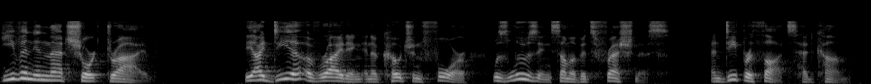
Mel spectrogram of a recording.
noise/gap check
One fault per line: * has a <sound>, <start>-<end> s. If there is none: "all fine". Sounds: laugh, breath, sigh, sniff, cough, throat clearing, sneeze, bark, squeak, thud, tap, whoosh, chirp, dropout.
all fine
